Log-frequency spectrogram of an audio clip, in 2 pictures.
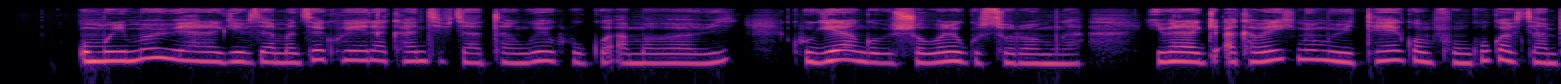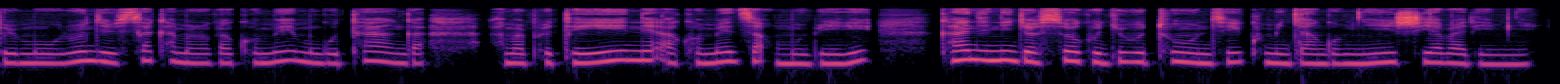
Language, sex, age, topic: Rundi, female, 18-24, agriculture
